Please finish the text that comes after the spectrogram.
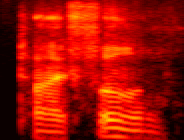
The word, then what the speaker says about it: typhoon: like f typhoon typhoon typhoon two syllables accent on the second syllable typhoon here we go okay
